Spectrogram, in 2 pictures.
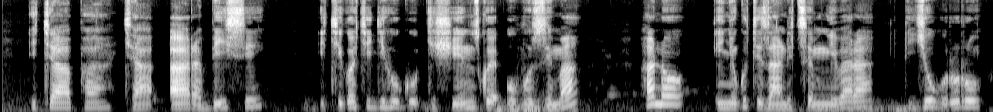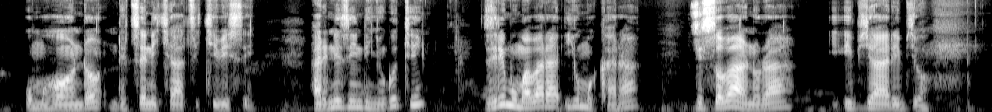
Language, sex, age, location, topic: Kinyarwanda, male, 18-24, Huye, health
